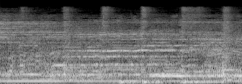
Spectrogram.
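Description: Live band playing a song, a woman singing lead through the PA over electric bass, electric guitar and drums keeping a steady beat.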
